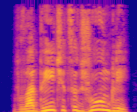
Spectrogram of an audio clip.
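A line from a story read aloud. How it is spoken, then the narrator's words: Ritual hissing chorus of snakes. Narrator (Russian): прошипели все змеи хором, словно и вопрос, и ответ были частью хорошо известного им церемониала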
